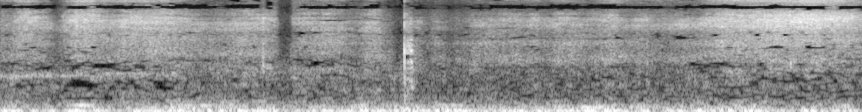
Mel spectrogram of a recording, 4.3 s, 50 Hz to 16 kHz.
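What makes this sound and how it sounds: A full Lindt Excellence 90% cardboard chocolate box is held in hand and slowly rubbed with the fingertips. The result is a quiet, steady, bright scratchy rubbing hiss over a soft low rumble, with a couple of faint brief scrapes in the middle.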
